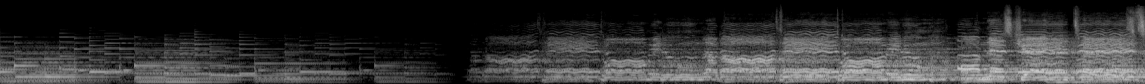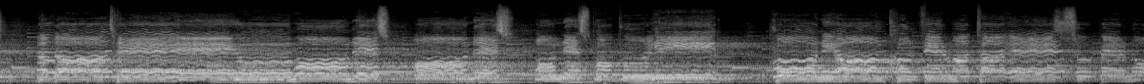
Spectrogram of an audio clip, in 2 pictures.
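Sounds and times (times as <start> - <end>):
alto voice singing: 4.7 - 22.8.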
